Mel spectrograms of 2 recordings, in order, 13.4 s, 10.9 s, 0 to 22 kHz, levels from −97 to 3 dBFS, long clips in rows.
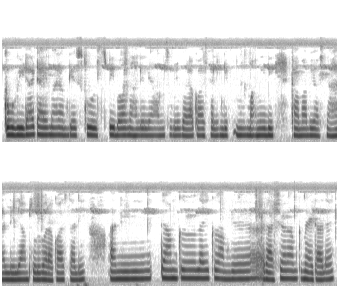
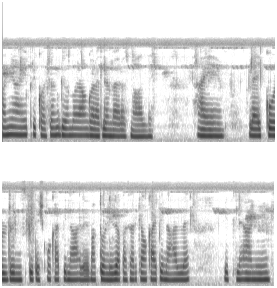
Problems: constant background noise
